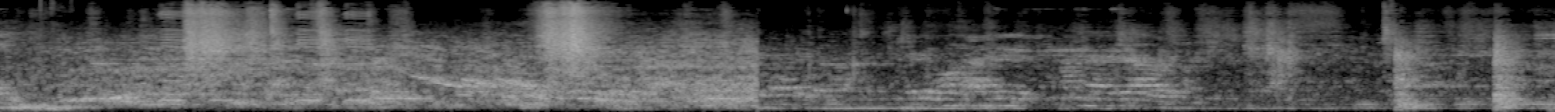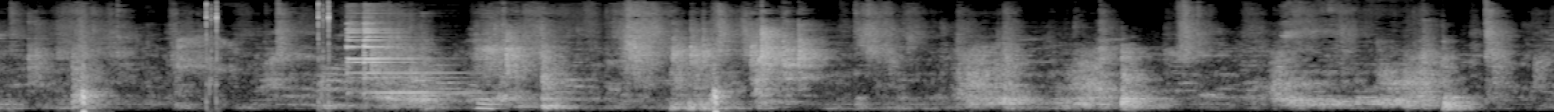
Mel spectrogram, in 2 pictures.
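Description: Wardrobe shutters being opened and shut by hand. Through the second half come a run of sharp knocks and thuds, with a brief ringing tone near the middle, over indistinct voices.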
